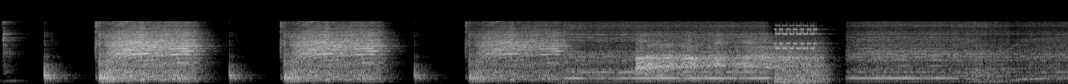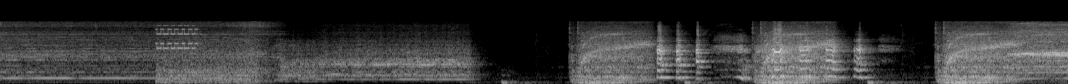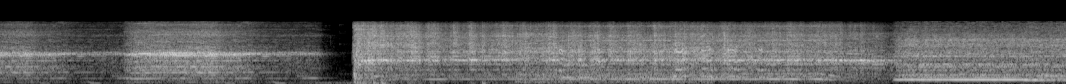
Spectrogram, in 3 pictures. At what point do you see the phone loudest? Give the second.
8 s.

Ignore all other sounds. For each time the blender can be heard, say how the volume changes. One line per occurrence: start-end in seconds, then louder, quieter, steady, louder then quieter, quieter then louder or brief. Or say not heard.
0.0-31.9 quieter then louder.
